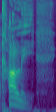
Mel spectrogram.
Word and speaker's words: Cully: I'll say this, cause you were saying Gary Coley. I was wondering who that was. Gary Cully. Yeah. I know who you're talking about. – Oh, I'm sorry. Yeah. I pronounce it Cully.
